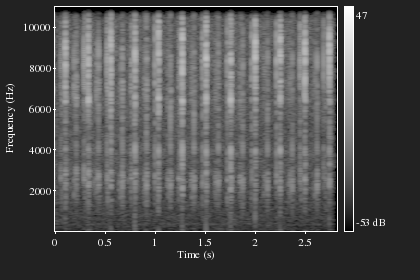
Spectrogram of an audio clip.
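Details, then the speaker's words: 350 transmission governor assembly during rebuild, pushed in and out by hand: crisp, even light clicks about four a second as the valve slides up and down freely, not sticking. "You want to make sure you push this in and out. If I remember right, I did this at the beginning. You want to make sure you see that valve go up and down that's in there."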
